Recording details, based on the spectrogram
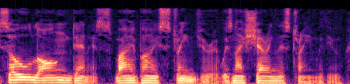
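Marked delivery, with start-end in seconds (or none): none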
